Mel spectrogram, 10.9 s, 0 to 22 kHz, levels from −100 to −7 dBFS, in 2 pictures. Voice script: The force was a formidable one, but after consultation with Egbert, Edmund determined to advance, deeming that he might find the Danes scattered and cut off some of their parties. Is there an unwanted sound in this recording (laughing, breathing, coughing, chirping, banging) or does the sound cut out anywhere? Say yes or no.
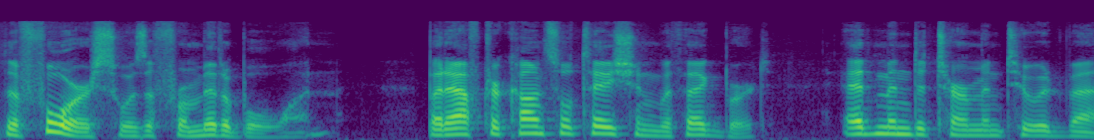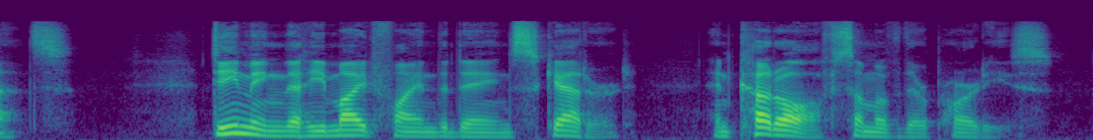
no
